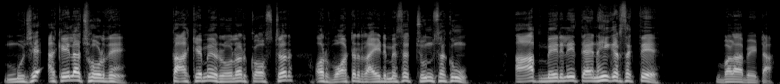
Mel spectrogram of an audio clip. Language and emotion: Urdu, angry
